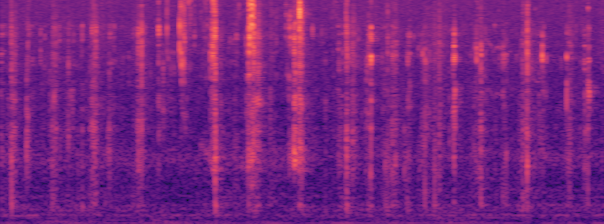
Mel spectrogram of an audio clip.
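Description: Close-miked chewing of a crisp raw vegetable: irregular crunches several times a second, a few louder bites about two to three seconds in.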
